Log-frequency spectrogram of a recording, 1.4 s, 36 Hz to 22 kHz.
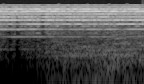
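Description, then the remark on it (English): A school bell rings continuously, a steady, shrill electric tone holding one pitch for the full moment over a soft background hiss, with no voices. “The bell is about to go in 3, 2, 1.”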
